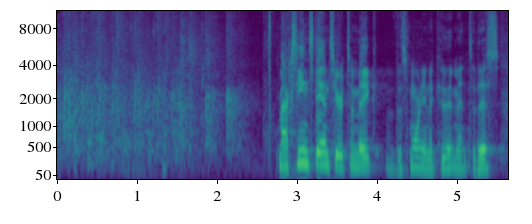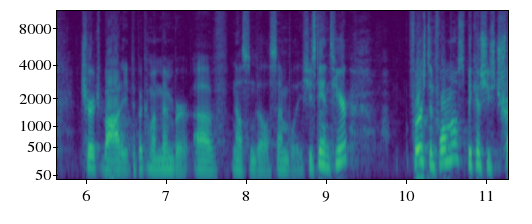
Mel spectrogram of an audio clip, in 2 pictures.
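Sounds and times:
audience applauding: 0.0 - 2.7
speech: 2.8 - 11.2.

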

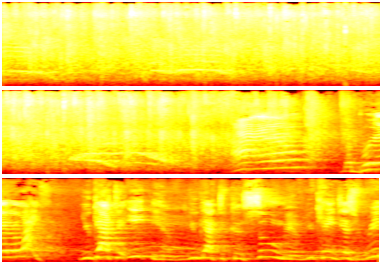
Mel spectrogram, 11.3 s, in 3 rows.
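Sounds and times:
audience hand clapping: 0.0 - 7.4
speech: 7.4 - 11.3.

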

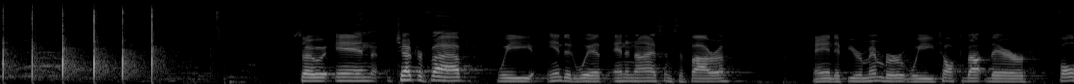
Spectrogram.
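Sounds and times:
hand claps during a church service: 0.0 - 2.3
speech: 3.0 - 7.4, 8.1 - 10.7.

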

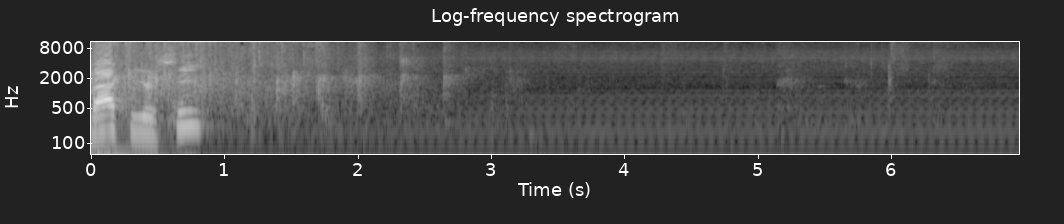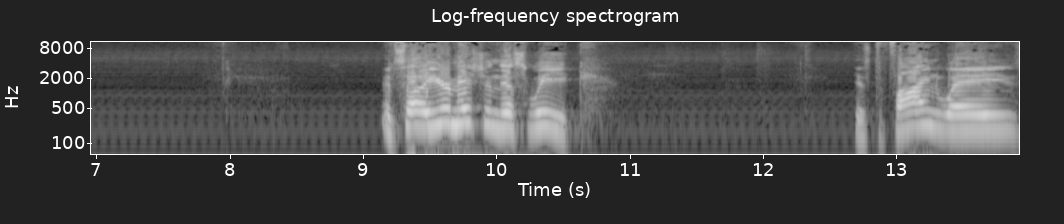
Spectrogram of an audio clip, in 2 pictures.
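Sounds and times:
speech: 0.0 - 0.9, 9.2 - 10.8, 12.7 - 13.9
applause: 0.0 - 3.0.

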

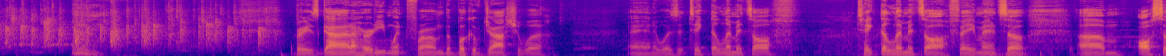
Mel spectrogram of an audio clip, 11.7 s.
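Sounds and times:
hand clapping: 0.0 - 3.0
speech: 3.0 - 5.6, 6.3 - 8.0, 8.6 - 11.6.

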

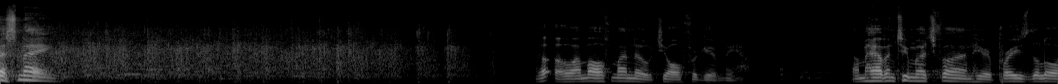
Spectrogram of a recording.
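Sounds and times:
speech: 0.0 - 0.7, 5.4 - 7.5, 8.5 - 10.5
audience clapping hands: 0.0 - 5.2.

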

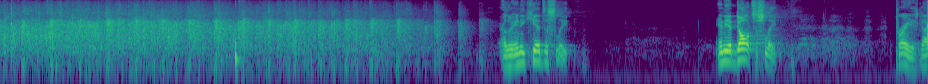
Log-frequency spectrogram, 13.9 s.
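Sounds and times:
audience clapping hands: 0.0 - 7.5
speech: 7.6 - 8.6, 10.8 - 11.7, 13.5 - 13.9.

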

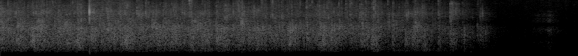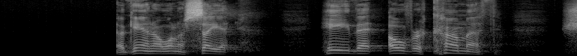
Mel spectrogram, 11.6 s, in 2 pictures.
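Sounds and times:
audience clapping: 0.0 - 5.1
speech: 7.0 - 8.2, 9.0 - 10.8.

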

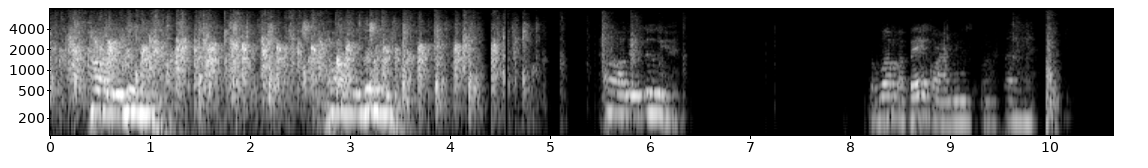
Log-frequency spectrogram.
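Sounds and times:
crowd clapping hands: 0.0 - 6.0
speech: 0.6 - 1.3, 8.6 - 9.9.

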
